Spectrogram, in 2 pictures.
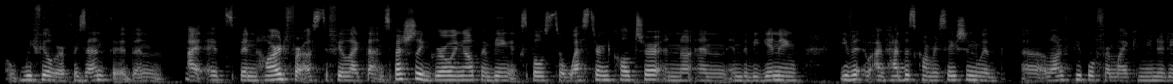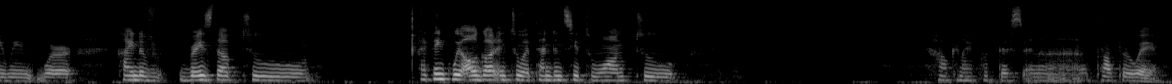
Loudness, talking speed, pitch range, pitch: -33 LUFS, 180 wpm, 170-205 Hz, 190 Hz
